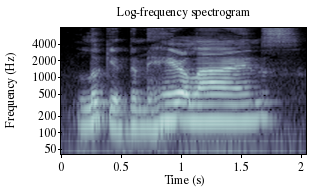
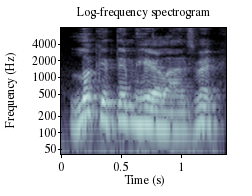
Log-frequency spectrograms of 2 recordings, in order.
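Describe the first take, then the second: First: Slow, drawn-out "look at them hairlines" with weight on "hairlines"; emphatic retort. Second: Said in the usual way. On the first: Retold or imitated. Telling viewers to study the suspects' photo, slow emphatic "hairlines". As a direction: lean slowly on "hairlines". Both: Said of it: "I said".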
